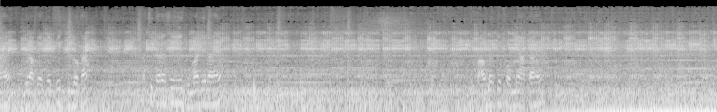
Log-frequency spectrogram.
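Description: An electric motor drives a pump with a steady, loud hum that grows louder toward the end.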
